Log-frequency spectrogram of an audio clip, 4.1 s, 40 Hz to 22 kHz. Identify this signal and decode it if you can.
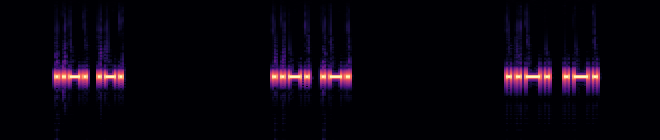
Morse code, heard as a keyed tone, about 53 wpm, 700 Hz. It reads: FR FR FR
